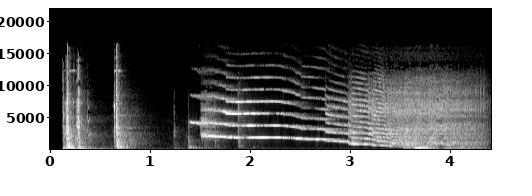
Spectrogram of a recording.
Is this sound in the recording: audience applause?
no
